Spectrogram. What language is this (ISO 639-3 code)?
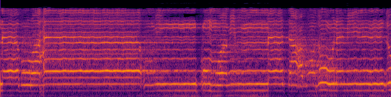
ara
